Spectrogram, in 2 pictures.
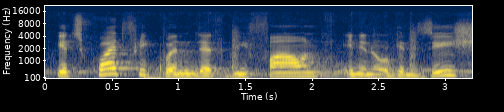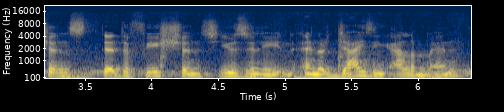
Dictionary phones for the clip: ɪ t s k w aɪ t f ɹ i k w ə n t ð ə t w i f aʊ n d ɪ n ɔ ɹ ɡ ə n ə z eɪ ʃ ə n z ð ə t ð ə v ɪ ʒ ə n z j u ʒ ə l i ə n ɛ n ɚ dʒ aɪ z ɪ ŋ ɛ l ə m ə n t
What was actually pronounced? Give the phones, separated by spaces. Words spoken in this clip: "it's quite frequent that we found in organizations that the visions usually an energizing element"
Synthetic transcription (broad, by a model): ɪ t s k w aɪ t f ɹ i k w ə n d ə t w i f aʊ n d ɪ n ɔ ɹ ɡ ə n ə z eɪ ʃ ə n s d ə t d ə f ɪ ʃ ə n s j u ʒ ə l i ə n ɛ n ɚ dʒ aɪ z ɪ ŋ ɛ l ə m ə n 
